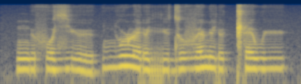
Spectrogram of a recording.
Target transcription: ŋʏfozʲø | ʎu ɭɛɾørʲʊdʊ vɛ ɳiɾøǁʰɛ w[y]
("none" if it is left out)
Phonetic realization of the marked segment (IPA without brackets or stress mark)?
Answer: y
